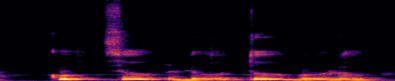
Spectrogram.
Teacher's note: கு சு டு து பு ரு என்ற இந்த ஆறு வல்லின உகரங்களும் சொல்லின் இறுதியில் வரும்பொழுது ஒரு மாத்திரைக்கு பதிலாக குறைந்து அரை மாத்திரை அளவை ஒலிக்கும் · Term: குற்றியல் உகரம்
